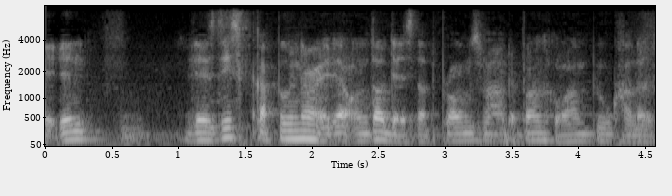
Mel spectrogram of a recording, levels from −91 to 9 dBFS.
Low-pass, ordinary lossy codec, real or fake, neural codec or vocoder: 7.2 kHz; none; fake; codec, 16 kHz, 1.1 kbps, Voila-Tokenizer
